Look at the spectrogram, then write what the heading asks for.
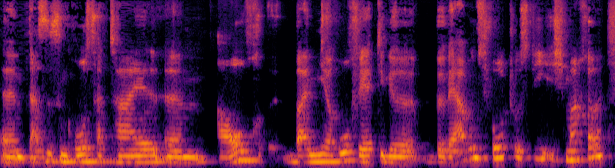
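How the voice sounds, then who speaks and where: Speaking very slowly at a medium pitch, a man sounds somewhat breathy as his pitch swings very widely. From Bonn area, Rhineland, western Germany. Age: 40s. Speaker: photographer. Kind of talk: casual interview. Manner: hesitant with frequent fillers.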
